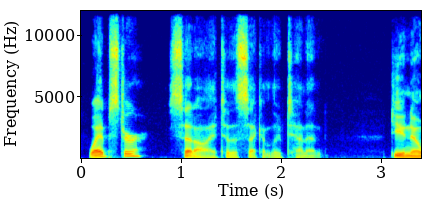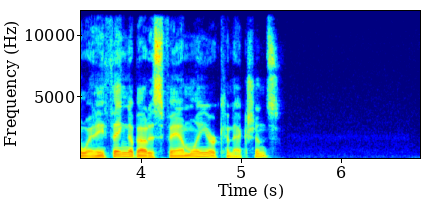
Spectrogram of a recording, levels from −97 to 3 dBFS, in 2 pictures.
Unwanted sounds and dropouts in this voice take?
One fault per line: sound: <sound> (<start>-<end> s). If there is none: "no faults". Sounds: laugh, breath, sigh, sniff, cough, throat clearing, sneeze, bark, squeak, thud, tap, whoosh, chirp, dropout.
no faults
